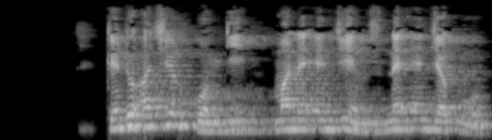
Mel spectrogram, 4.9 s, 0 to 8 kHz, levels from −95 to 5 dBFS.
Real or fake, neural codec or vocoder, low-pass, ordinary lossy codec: real; none; 7.2 kHz; MP3, 32 kbps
